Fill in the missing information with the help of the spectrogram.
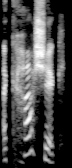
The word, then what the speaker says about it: Akashic: Her company is Ember Healing, and she is, I gotta say this right, an Akashic Records coach.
